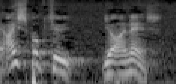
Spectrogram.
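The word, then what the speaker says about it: Ioannes (Ιωάννης): Do you know what is the Greek pronunciation of John? Ioannes. Everything that we put as J in Greek and Hebrew will be Y.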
